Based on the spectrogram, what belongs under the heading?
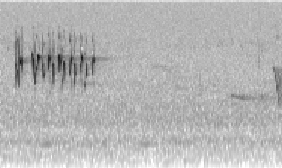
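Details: Pink robin of Australia singing: a rapid, high, stuttering trill of about ten sharp notes lasting one second, followed by quiet with a faint thin whistle near the end.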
